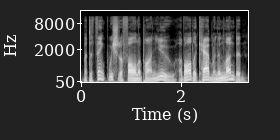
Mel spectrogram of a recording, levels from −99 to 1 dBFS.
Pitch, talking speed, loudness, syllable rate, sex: 115 Hz, 270 wpm, -16 LUFS, 5.9 syllables/s, male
